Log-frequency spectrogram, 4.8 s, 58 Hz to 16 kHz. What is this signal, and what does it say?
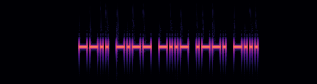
Morse code, heard as a keyed tone, about 30 wpm, 700 Hz. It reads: ZYXPB
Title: Code Groups - 5 Letter:Numbers - 30wpm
